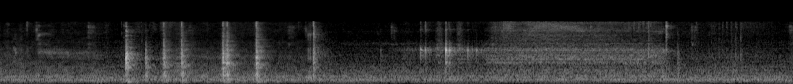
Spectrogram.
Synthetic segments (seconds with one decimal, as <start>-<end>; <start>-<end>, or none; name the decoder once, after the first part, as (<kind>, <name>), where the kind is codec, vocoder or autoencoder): 0.0-1.0 (vocoder, Vocos); 1.6-3.1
